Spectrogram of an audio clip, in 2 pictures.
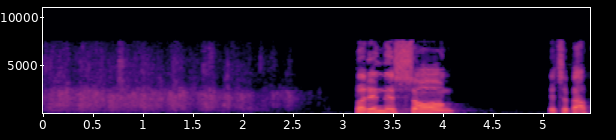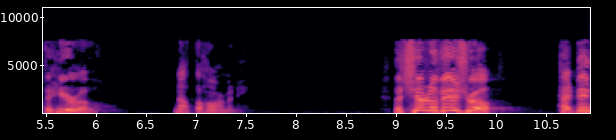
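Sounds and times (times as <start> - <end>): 
congregation clapping hands: 0.0 - 3.0
speech: 3.1 - 4.2, 5.0 - 6.1, 6.8 - 7.5, 8.9 - 10.9.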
